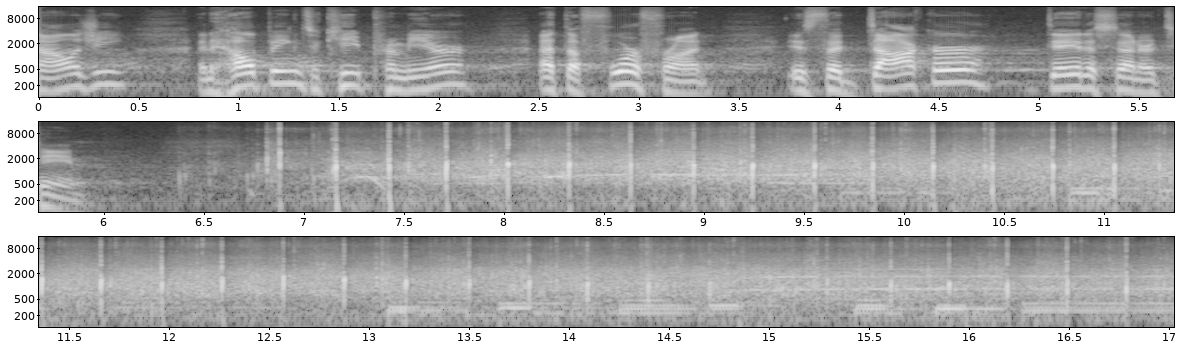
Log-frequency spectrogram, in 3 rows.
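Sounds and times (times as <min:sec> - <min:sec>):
audience applauding: 0:06.6 - 0:17.0
sharp close hand claps: 0:06.7 - 0:17.0.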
